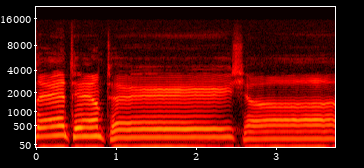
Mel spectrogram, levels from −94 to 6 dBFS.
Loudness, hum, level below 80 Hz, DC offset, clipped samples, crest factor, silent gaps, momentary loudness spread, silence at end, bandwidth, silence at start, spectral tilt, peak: -37 LUFS; none; -76 dBFS; 0.1%; under 0.1%; 14 dB; none; 6 LU; 0 s; 16 kHz; 0 s; -4.5 dB/octave; -22 dBFS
